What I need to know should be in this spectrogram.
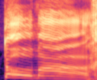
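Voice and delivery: shouted catchphrase. Retold or imitated. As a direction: yell it like a hype man.

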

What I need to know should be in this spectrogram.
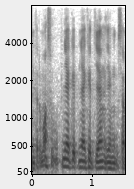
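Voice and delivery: ordinary delivery

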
